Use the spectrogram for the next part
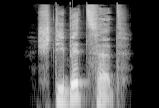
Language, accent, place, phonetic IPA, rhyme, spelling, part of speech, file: German, Germany, Berlin, [ʃtiˈbɪt͡sət], -ɪt͡sət, stibitzet, verb, De-stibitzet.ogg
- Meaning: second-person plural subjunctive I of stibitzen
